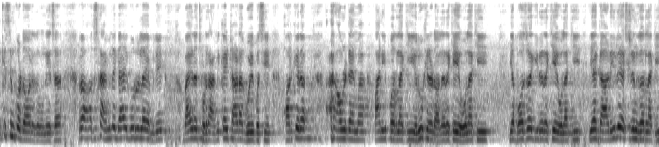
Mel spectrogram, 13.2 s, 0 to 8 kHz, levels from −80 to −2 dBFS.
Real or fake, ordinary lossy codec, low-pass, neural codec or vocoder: real; none; 7.2 kHz; none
